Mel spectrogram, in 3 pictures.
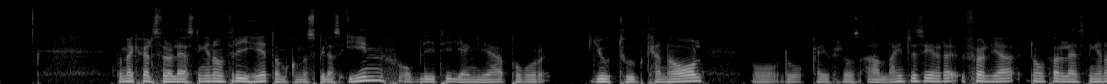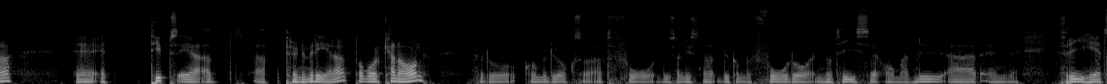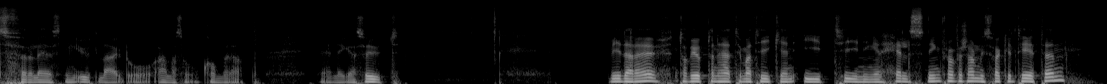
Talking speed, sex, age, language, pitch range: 140 wpm, male, 30-49, Swedish, 105-130 Hz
